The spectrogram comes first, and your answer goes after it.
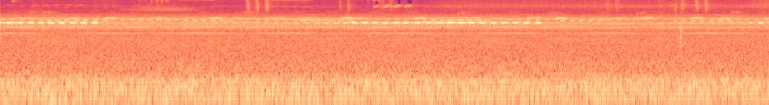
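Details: Nighttime crickets chirping by a campsite: quick trains of high, evenly pulsed chirps for about two seconds, a pause with a steady shrill hum, then a longer four-second run of pulses. A faint ringing drone persists throughout.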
